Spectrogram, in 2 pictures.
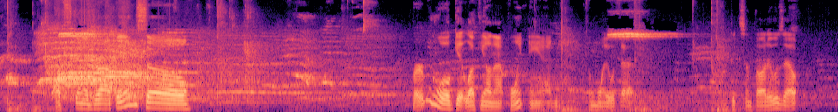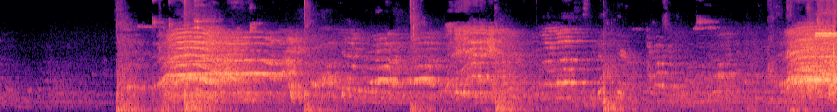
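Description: A volleyball is hit with sharp smacks.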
